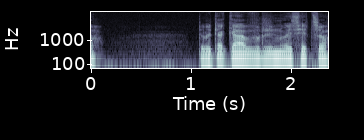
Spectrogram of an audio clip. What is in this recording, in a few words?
"gafr", Welsh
